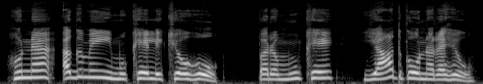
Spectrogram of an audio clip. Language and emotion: Sindhi, neutral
